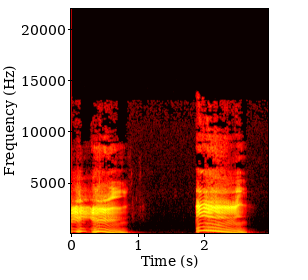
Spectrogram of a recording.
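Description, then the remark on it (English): Someone clears their throat twice, fairly loud: two voiced, descending grunts about a second apart, separated by a brief silence, with no talking. “this is me clearing my throat.”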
